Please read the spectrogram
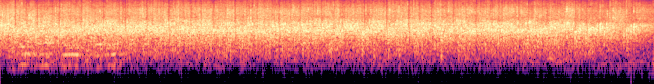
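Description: An audience claps steadily for a group of women being invited up onto the stage, a dense, even wash of applause that holds strong for about eight seconds before starting to taper at the very end.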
